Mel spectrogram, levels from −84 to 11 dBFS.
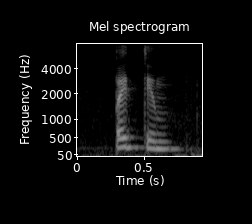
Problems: none marked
